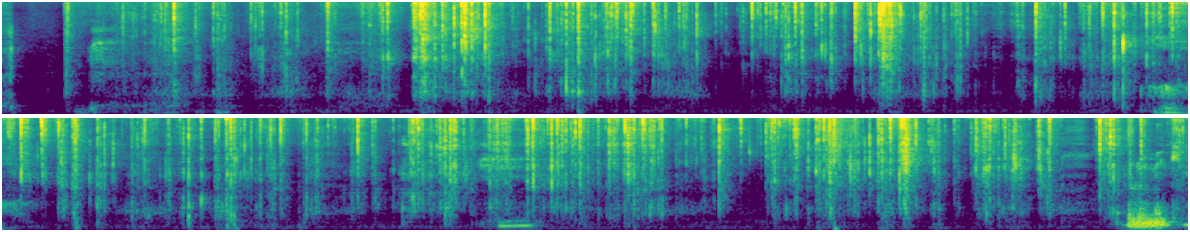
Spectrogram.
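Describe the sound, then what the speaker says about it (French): Yu-Gi-Oh booster packs being torn open by hand, with dense, continuous crinkling and tearing of foil wrappers close up, steady and busy throughout, and occasional speech mixed in. "Le mec il galère à ouvrir des boosters."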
